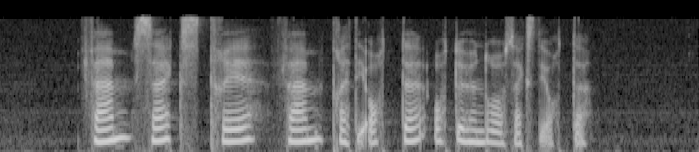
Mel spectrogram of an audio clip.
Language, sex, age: Norwegian, female, 44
